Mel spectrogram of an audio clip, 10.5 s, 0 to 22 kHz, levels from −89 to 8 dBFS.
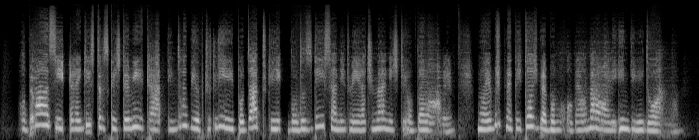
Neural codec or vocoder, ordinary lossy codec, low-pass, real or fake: codec, 44.1 kHz, 0.9 kbps, DAC; none; 19.8 kHz; fake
